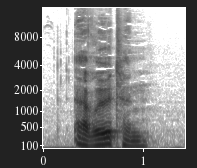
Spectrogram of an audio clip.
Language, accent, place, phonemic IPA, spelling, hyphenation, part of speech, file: German, Germany, Berlin, /ɛʁˈʁøːtn̩/, erröten, er‧rö‧ten, verb, De-erröten.ogg
- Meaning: to blush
